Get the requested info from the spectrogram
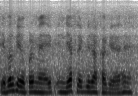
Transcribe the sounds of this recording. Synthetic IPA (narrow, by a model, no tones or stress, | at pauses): ʈeːbəlkeupəɾmẽeːkɪ̃ɳɖijafʰlɛːk̚bʱiɾɐkʰaɡɐjaɦɛː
